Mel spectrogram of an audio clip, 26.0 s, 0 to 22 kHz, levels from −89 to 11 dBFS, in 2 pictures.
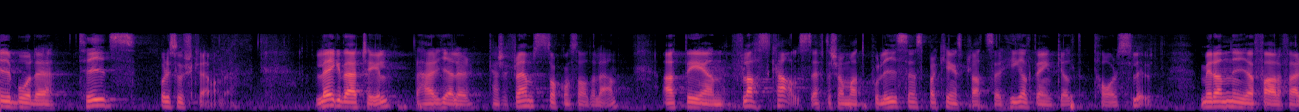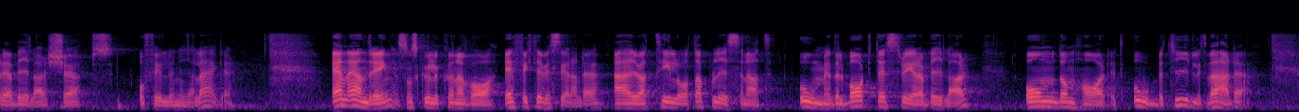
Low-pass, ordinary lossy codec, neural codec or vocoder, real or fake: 7.2 kHz; none; vocoder, 44.1 kHz, 128 mel bands every 256 samples, BigVGAN v2; fake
